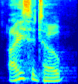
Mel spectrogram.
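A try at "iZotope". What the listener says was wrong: No, it's Isotope with a Z.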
